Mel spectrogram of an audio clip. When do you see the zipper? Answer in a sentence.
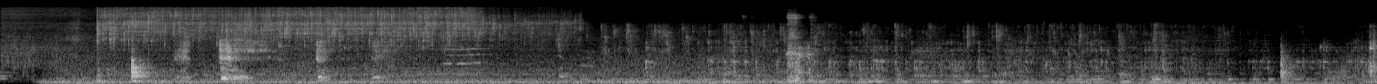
You can't hear the zipper here.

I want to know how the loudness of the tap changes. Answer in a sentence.
The loudness of the tap goes down.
